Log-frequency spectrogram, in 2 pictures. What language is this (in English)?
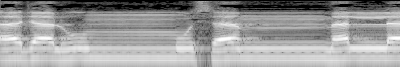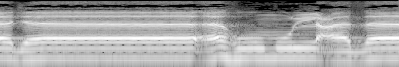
Arabic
